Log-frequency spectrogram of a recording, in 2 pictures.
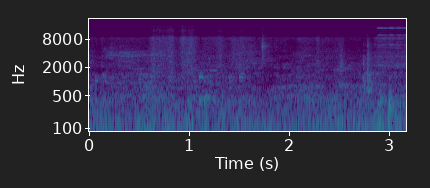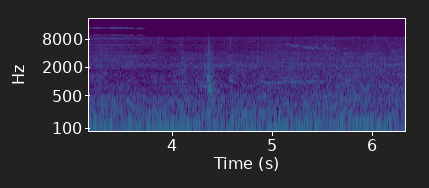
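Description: Fish pieces in masala frying in oil in an iron kadai: a faint steady sizzle with a few soft crackles.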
